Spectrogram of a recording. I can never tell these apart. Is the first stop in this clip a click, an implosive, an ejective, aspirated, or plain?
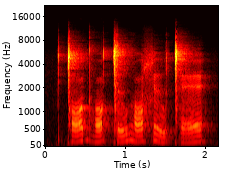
click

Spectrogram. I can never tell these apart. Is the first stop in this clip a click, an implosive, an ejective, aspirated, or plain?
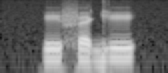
plain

